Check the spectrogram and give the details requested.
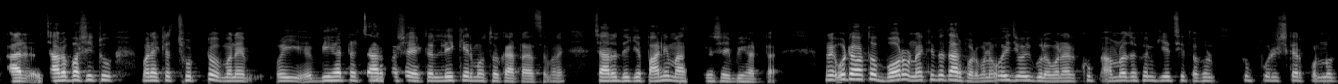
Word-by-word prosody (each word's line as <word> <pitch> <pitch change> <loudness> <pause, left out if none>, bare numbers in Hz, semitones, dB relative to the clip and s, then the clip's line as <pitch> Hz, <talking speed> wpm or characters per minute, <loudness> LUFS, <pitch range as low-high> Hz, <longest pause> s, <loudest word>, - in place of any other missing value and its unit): আর 150 - +9 0.3
চারপাশে 190 +3 +5
একটু 205 +1 0 0.4
মানে 180 - +3
একটা 190 +1 -3
ছোট্ট 195 +1 -4 0.2
মানে, 165 0 +1 0.4
ঐ - - 0 0.3
এ - - 0
বিহারটার 180 0 +2
চারপাশে 180 +1 +2
একটা 170 - -2
লেকের 180 +1 +1
মতো 165 0 -4
কাঁটা 140 -1 0
আছে, 130 - -14
মানে 135 -2 -8 0.3
চারদিকে 170 0 +2
পানি, 165 +5 +3
মাঝখানে 150 -1 -3
সেই 150 -2 -1
বিহারটা। 130 -2 -6 0.5
মানে 215 0 +2
ওটা 240 0 +7
অত 230 - -6 0.2
বড় 205 +5 +6
না 190 - +2
কিন্তু, 220 -1 -1
তারপরও 155 -8 +3
মানে 160 - -4
ঐযে 200 -1 +1
ঐগুলো 175 -4 -1
মানে 150 +1 -2
আর - - -8
খুব, 190 -2 -7
আমরা 170 +3 0
যখন 185 +1 -4
গিয়েছি 180 +1 -3
তখন 165 +1 -5 0.3
খুব 195 -2 -10
পরিষ্কার 180 -1 -5
পণ্য 165 - -8
180 Hz, 190 wpm, -21 LUFS, 160-190 Hz, 0.5 s, আর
